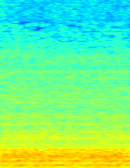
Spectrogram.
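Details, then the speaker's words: An adult with obstructive sleep apnea lies in bed wearing a CPAP mask; the respirator has just been switched on, giving a steady, even hiss of airflow and easier breathing. CPAP machine airflow. "its thing here for a little ego that's come down oh that's much better yeah I can breathe"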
